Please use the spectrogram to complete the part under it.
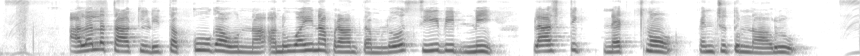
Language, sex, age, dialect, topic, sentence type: Telugu, female, 31-35, Central/Coastal, agriculture, statement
